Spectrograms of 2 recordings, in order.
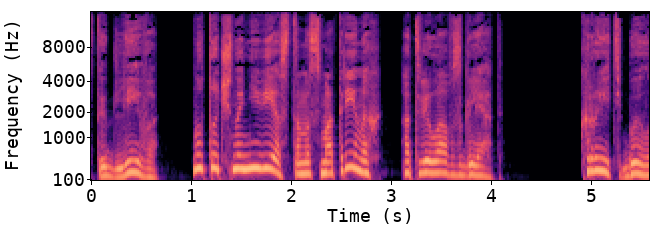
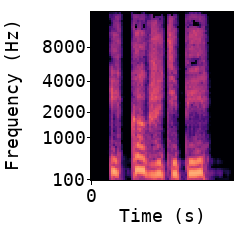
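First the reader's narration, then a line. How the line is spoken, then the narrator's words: Quiet question. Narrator (Russian): тихо спросила я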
